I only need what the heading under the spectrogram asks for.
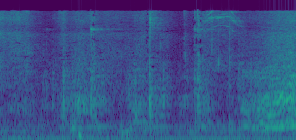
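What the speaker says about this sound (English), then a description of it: "with a zipper" A short zipper being pulled open on a case, a quick rasping slide close to the listener.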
